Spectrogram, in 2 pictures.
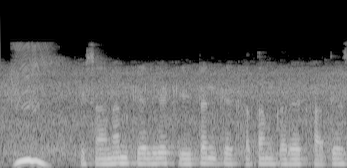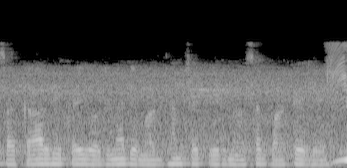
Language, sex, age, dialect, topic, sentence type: Bhojpuri, male, 25-30, Northern, agriculture, statement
